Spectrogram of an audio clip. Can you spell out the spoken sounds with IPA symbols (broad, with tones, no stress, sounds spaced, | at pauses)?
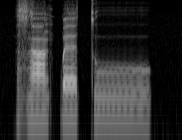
z ã˨ k͡p ɛ˨ t uː˨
